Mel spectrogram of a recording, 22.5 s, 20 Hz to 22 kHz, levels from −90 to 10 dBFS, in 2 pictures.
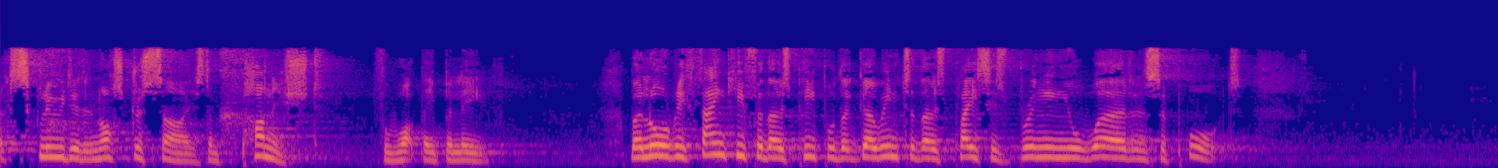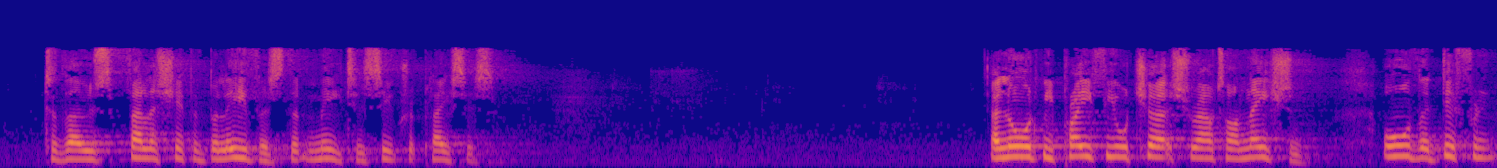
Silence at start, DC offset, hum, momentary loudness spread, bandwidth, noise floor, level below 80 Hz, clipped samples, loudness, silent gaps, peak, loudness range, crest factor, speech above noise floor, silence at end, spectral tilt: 0 s; under 0.1%; 50 Hz at -65 dBFS; 10 LU; 8 kHz; -69 dBFS; -76 dBFS; under 0.1%; -27 LUFS; none; -8 dBFS; 8 LU; 22 dB; 42 dB; 0 s; -3.5 dB/octave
